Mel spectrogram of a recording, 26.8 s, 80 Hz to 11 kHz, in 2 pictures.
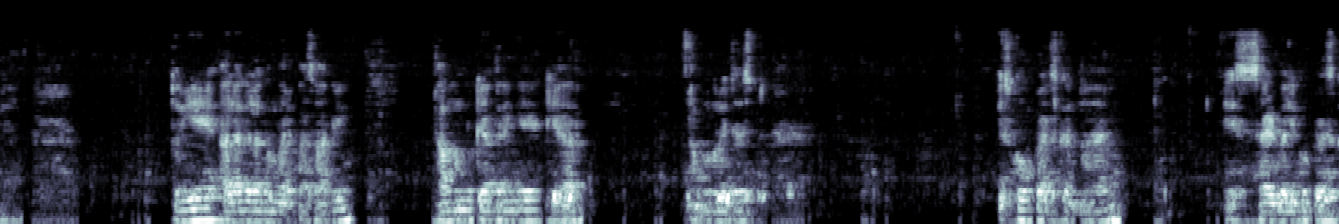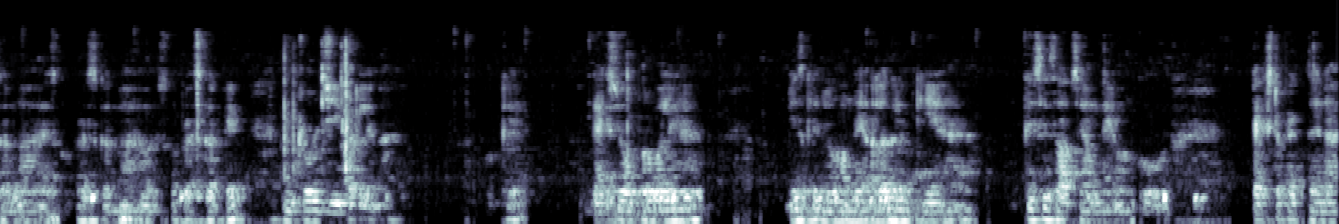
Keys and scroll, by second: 17.1 ctrl+g.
